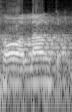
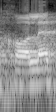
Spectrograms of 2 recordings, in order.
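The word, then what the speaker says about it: خلقت: Lima kholak, bukan kholek kok tuh. Le, la, bukan le.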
